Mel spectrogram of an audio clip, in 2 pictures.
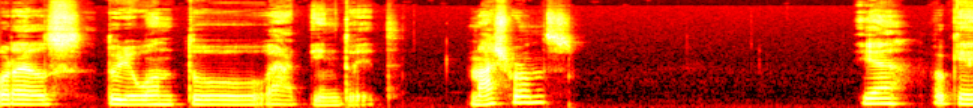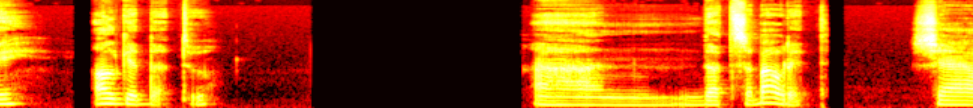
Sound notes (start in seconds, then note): none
